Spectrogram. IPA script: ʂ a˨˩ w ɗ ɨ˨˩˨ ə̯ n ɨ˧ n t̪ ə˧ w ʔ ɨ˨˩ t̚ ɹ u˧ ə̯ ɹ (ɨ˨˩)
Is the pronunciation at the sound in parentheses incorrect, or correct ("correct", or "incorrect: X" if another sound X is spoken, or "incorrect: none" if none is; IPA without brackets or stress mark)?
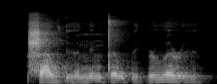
incorrect: ɨ˧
